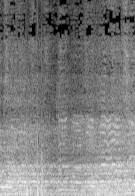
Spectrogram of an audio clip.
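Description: Choral music from the fireworks show's soundtrack, with held sung notes, and a few firework bangs among it.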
